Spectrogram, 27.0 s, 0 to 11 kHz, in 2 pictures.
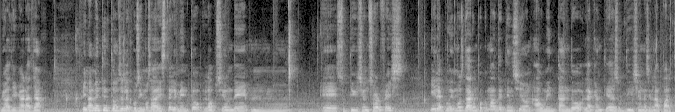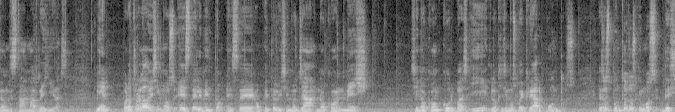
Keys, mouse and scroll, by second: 1.8 middle click, 2.4 Tab, 2.7 middle click, 6.3 click, 7.9 middle click, 8.5-8.8 scroll up 2, 8.9 shift+middle click, 9.2 scroll up 2, 10.7 Tab, 11.1-11.5 scroll up 2, 11.5-12.4 scroll down 1, 13.1 shift+middle click, 14.0-14.6 scroll down 3, 14.8 shift+middle click, 15.3 middle click, 16.2 Tab, 16.5 click, 17.1 middle click, 17.6 shift+middle click, 18.3 middle click, 19.0-19.4 shift+middle drag, 20.2-24.6 drag, 25.0 middle click.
